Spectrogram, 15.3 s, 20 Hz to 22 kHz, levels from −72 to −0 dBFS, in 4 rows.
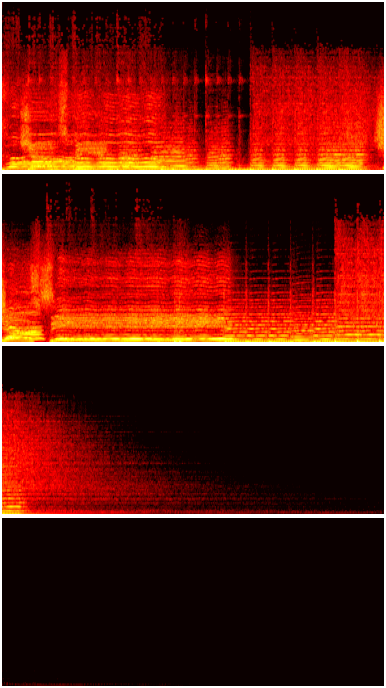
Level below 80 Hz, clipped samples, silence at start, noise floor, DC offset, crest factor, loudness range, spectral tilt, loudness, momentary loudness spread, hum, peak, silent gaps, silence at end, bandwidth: -34 dBFS; under 0.1%; 0 s; -90 dBFS; under 0.1%; 20 dB; 8 LU; -4 dB/octave; -18 LUFS; 8 LU; none; -2 dBFS; none; 6.65 s; over 20 kHz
